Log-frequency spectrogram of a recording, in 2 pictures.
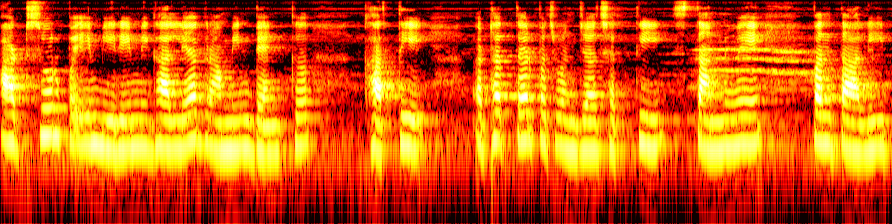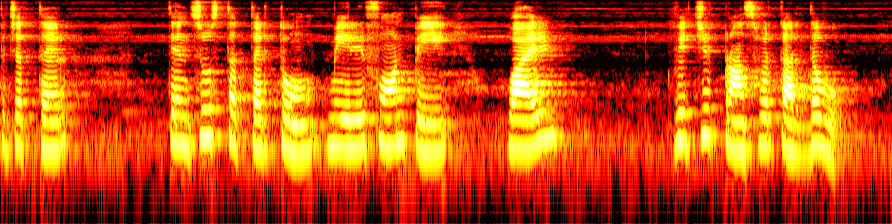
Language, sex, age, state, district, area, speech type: Punjabi, female, 30-45, Punjab, Mansa, urban, read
